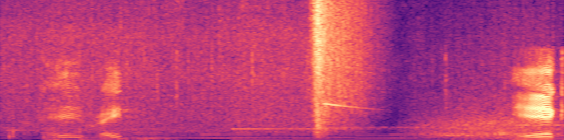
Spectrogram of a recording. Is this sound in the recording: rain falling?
yes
